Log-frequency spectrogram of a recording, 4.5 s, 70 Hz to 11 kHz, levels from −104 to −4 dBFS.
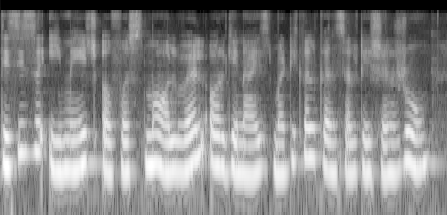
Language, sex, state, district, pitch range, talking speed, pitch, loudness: English, female, Gujarat, Valsad, 195-240 Hz, 160 wpm, 215 Hz, -15 LUFS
